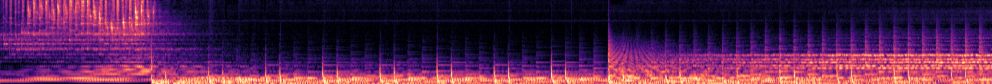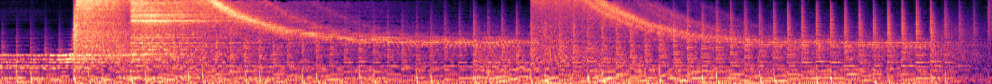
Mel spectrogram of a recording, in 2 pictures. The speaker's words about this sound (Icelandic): Þarna mátti heyra hljóðstef sem mörg fyrir okkar hafa heyrt áður við áhorfa á vinsæla Netflix sjónvastætti. Hvaða þættir eru þetta? Stranger Things.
